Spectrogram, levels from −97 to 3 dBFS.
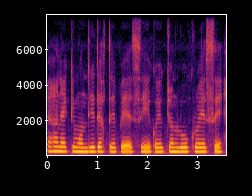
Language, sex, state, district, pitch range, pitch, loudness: Bengali, female, Assam, Hailakandi, 235-250 Hz, 240 Hz, -15 LUFS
